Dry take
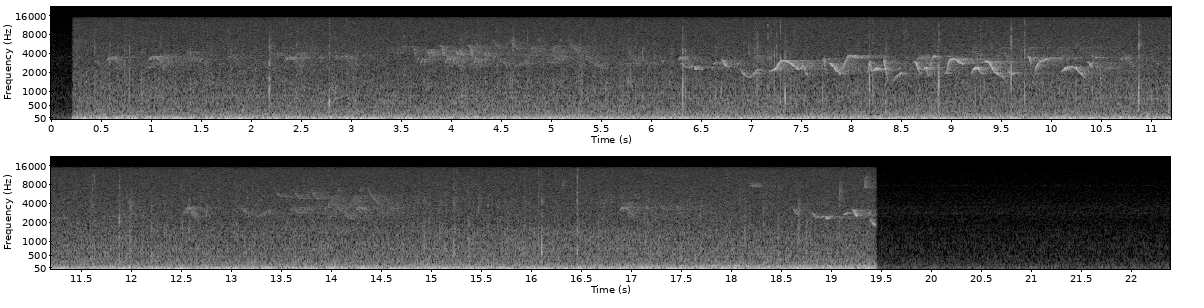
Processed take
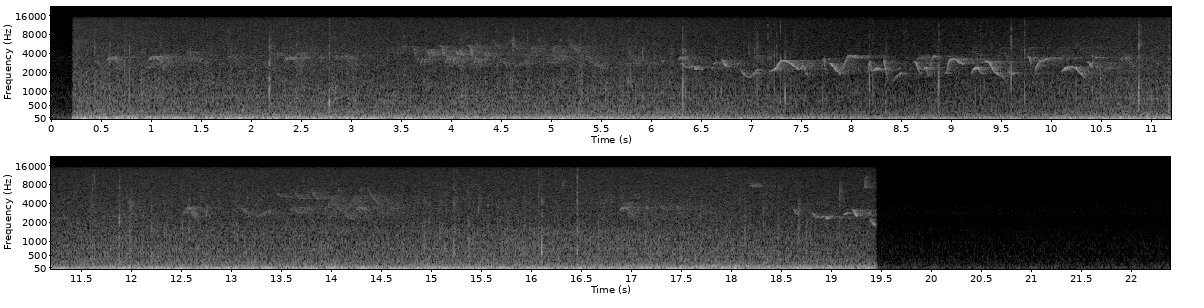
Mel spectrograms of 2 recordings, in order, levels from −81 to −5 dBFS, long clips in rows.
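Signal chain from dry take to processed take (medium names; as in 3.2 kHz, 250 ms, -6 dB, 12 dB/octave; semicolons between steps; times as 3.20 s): gain riding 2 s; trim -7.5 dB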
